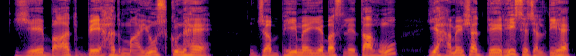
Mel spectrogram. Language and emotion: Urdu, angry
